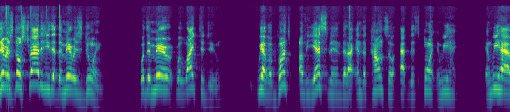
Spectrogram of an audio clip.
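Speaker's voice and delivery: plain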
